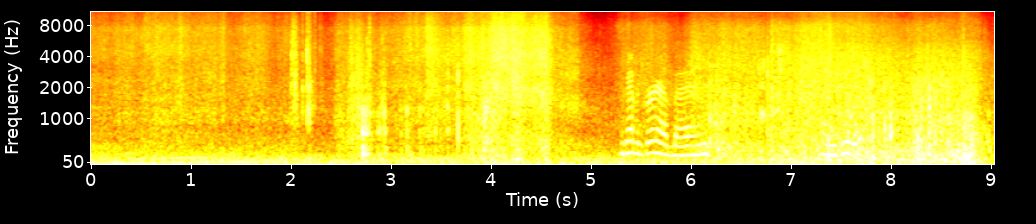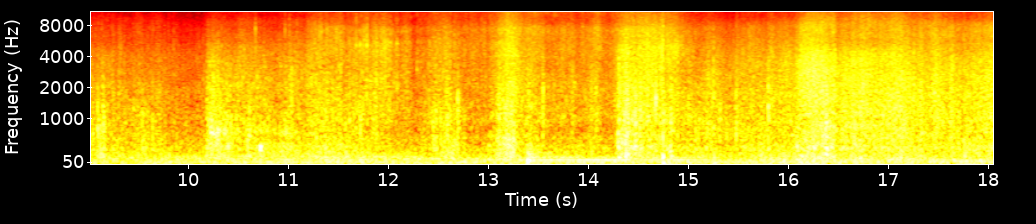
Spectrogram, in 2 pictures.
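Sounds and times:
plastic bags and cardboard rustling: 0:00.0 - 0:18.0.

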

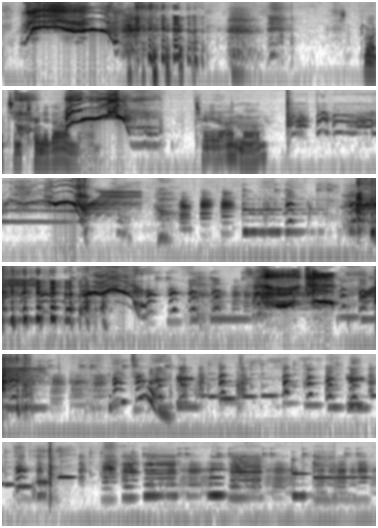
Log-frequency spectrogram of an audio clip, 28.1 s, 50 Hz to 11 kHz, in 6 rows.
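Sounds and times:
toy playing beeping tune: 0:12.1 - 0:28.0
toy sound effects: 0:19.9 - 0:26.3.

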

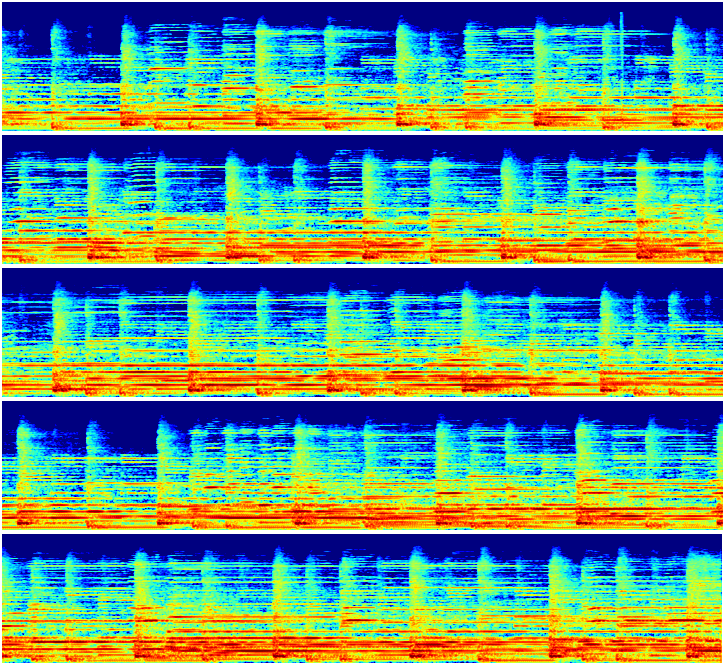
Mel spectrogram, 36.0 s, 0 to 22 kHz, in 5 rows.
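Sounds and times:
lead guitar notes: 0:00.0 - 0:36.0
rhythm guitar: 0:00.0 - 0:36.0
steady drum beat: 0:00.0 - 0:36.0.

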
